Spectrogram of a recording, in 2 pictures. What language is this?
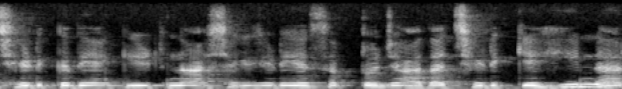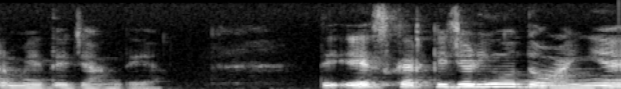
Punjabi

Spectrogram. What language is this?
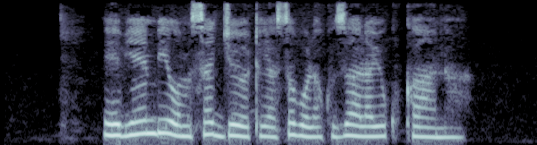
Ganda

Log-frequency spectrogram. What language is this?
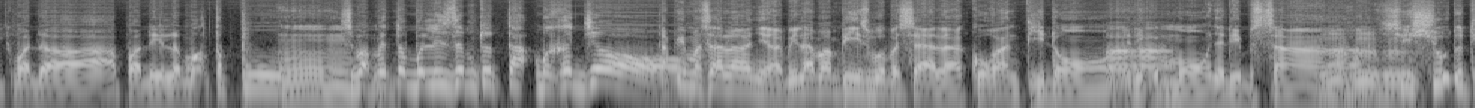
Malay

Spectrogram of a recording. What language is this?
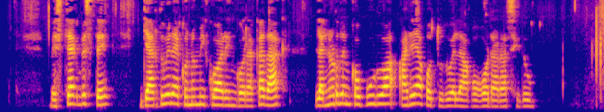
Basque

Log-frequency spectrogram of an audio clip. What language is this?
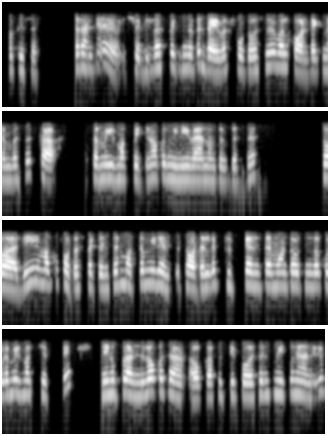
Telugu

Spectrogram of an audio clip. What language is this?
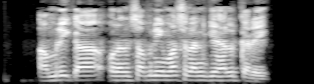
Sindhi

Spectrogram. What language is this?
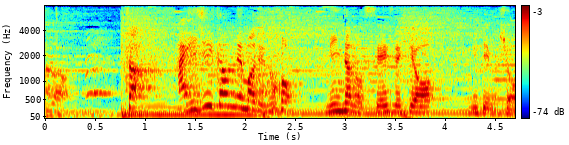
Japanese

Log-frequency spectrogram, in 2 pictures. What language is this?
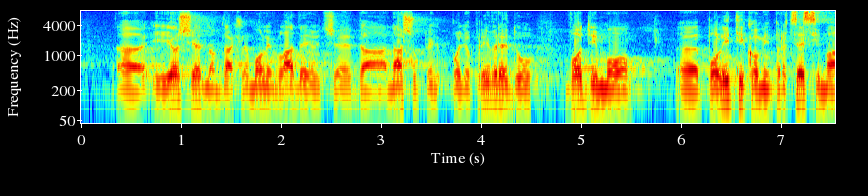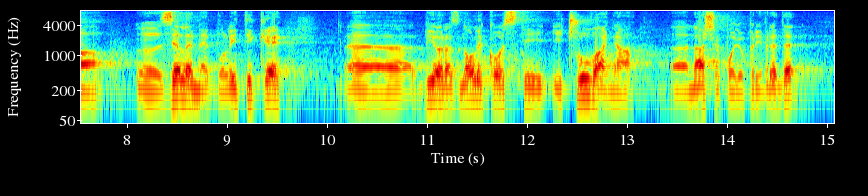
Croatian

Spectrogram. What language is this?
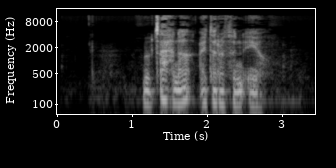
Tigrinya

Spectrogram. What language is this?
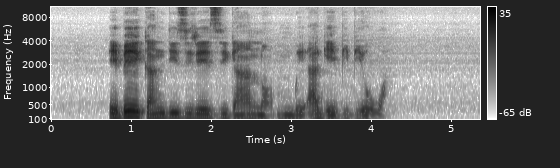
Igbo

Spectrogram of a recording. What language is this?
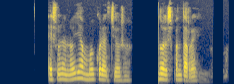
Catalan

